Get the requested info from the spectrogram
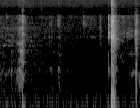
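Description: Small cardboard jewelry box being opened, mostly near silence: a faint tap less than half a second in, then a sharper click near the end as the lid comes off.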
